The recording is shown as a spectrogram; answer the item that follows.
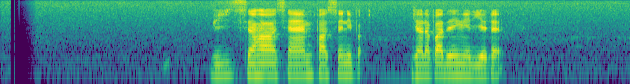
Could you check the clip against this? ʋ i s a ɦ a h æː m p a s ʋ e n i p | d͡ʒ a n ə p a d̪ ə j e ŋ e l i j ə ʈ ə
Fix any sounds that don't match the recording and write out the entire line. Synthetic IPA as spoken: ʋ i s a ɦ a s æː m p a s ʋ e n i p | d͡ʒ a n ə p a d̪ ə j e ŋ e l i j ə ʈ ə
